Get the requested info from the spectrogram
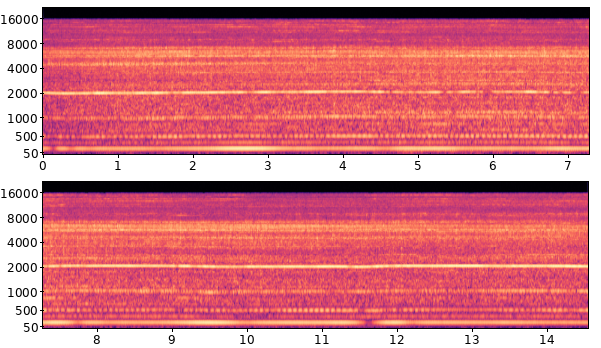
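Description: An electric power tool running steadily, a constant motor hum with a thin high whine and a hiss above it.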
